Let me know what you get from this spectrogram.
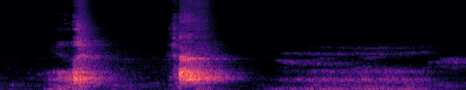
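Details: Aggressive, threatening barking of a Rottweiler of German type: two loud, harsh barks about a second apart, followed by a quieter murmuring background.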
